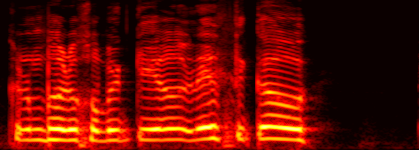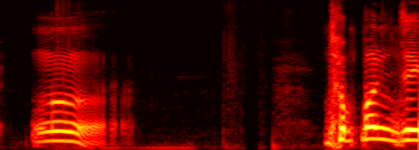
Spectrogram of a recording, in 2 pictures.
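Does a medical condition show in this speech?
Yes: brain lesion disability.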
